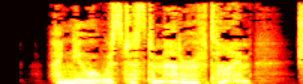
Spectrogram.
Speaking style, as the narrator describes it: she mumbled, more to herself than him

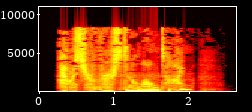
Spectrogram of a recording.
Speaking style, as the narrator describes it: I whispered

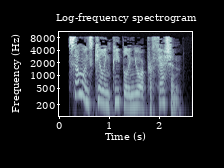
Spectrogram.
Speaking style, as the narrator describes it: she snapped back

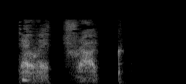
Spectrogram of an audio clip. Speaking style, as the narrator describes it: he whispers

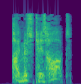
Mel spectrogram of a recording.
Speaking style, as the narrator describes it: Kernich said in a raspy whisper

